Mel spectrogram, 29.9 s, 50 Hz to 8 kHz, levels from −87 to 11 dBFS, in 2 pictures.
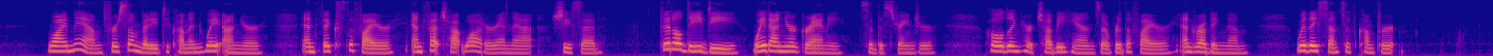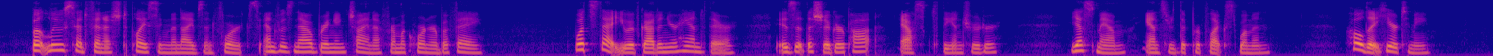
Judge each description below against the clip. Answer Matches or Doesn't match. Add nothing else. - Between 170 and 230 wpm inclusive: Matches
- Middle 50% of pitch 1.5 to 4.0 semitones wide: Doesn't match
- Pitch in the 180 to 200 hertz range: Matches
